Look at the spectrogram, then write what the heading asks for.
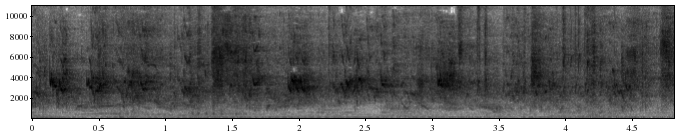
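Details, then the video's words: Pet budgerigars chattering, high squeaky chirps and scratchy warbled notes repeated in rapid bursts roughly every half second, several birds overlapping, with faint low background hum. "Budgies singing | Budgies sounds | Budgies talking | Budgies chirping sounds"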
